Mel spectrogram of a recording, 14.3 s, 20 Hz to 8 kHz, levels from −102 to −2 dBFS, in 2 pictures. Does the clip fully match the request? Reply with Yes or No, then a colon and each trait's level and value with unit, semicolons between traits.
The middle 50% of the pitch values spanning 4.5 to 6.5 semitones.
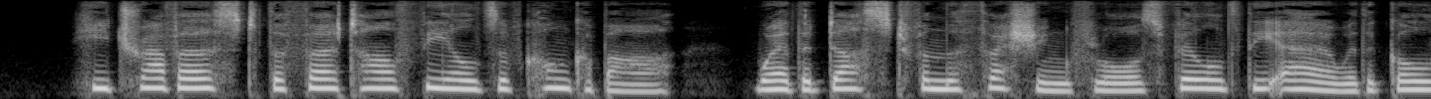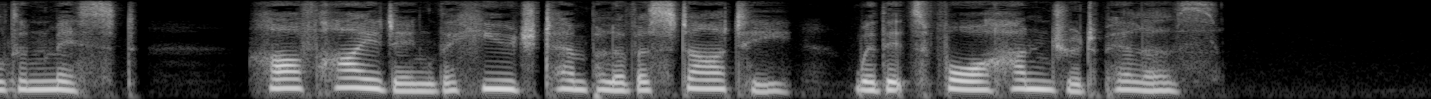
No: average, 3.3 semitones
